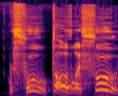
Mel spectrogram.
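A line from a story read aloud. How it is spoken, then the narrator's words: Exclaiming. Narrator (French): s'écria Altotas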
